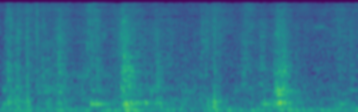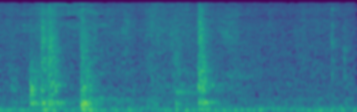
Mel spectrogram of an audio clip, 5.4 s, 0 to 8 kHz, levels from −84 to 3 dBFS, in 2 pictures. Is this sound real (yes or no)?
yes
